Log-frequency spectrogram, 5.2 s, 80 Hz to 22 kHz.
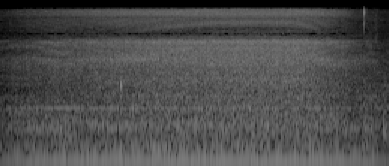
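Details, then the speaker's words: Free Power Mac G4 Quicksilver running Mac OS 9.2.2: an even static hiss swells for a few seconds and fades, no rhythm; weird noise from the speaker, source unknown. "like a static hissing noise"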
